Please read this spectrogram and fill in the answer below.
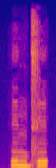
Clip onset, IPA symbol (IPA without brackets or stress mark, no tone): ɪ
